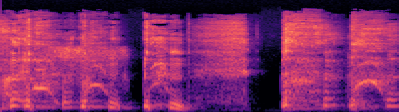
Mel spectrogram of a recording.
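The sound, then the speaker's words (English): A sick person coughs harshly in three clustered bouts, each made of several rough, throaty hacks, with brief silent pauses between the bouts. “Because we can't be both coughing like that.”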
